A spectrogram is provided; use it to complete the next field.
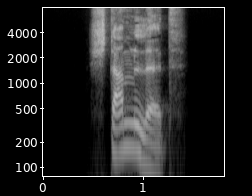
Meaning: second-person plural subjunctive I of stammeln
- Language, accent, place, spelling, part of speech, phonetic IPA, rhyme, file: German, Germany, Berlin, stammlet, verb, [ˈʃtamlət], -amlət, De-stammlet.ogg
